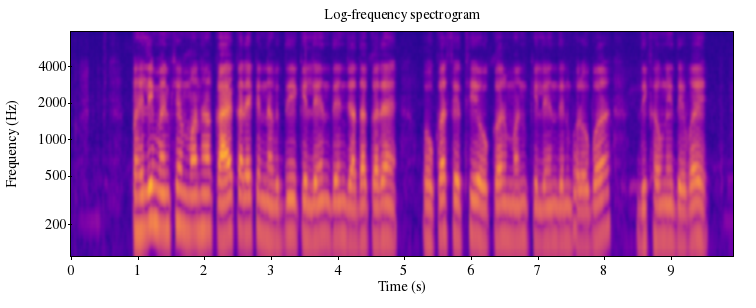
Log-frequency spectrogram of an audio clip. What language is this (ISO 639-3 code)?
hne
